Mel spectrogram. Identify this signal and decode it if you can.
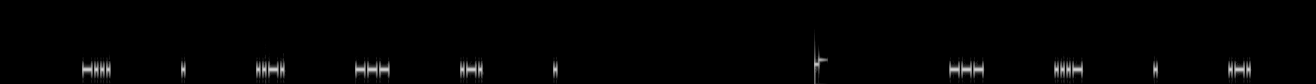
Morse code, heard as a keyed tone, about 40 wpm, spaced as for 11 wpm, 700 Hz. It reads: BEFORE OVER
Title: 8x Character Spacing - Top 200 Words - 40wpm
